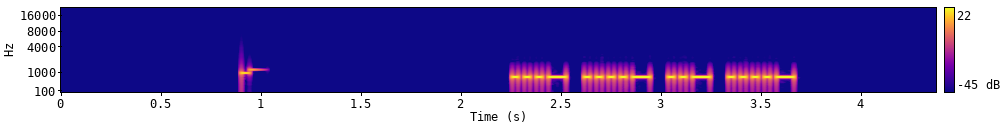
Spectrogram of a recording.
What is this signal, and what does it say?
Morse code, heard as a keyed tone, about 40 wpm, 700 Hz. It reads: V4U4
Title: All Cut Numbers - 4-Digit 40wpm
